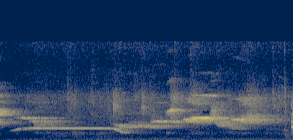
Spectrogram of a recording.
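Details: White-rumped shama in a mating pairing: a sustained level whistle that drops away, then softer warbling high phrases and a sudden sharp note at the end.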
